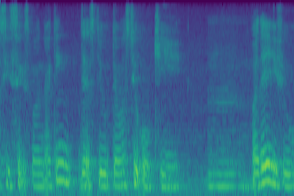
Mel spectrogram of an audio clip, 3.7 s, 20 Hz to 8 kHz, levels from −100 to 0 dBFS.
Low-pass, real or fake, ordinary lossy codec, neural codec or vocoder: 7.2 kHz; fake; none; vocoder, 24 kHz, 100 mel bands, Vocos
